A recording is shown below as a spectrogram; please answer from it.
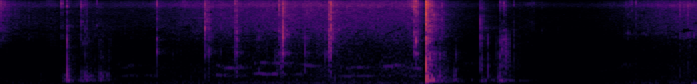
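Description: Scattered clicks and knocks of hands handling small plastic toy parts, with one sharp, loud click about two and a half seconds in, then a short near-silence.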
